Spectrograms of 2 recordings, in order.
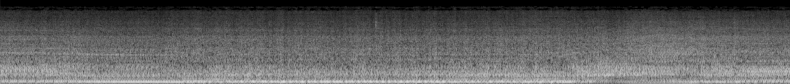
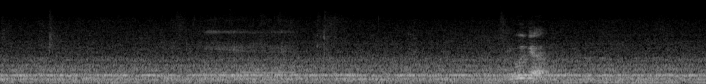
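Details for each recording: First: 1984 Honda Saber VF700S V4 after long storage, airbox off: steady, even, low putter at idle with no knocks or misses, a small throttle change near the end; sounds good, though it should run better with the airbox fitted for carburetor back pressure. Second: Abandoned 1984 Honda Saber VF700S V4, cold first start after long storage on a gas bottle, given a little starting help: catches and holds a steady but rough drone; water pouring from the exhaust, still burning off water and oil, smoking.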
